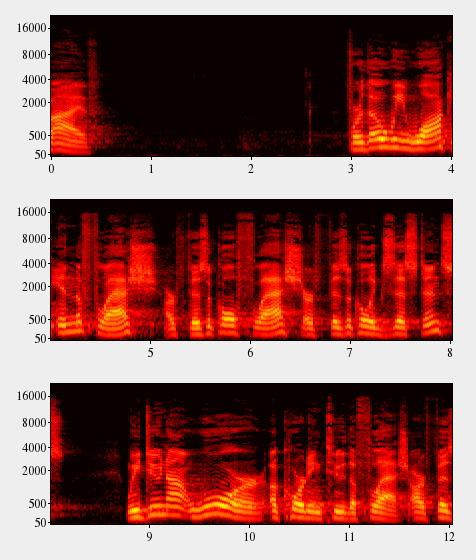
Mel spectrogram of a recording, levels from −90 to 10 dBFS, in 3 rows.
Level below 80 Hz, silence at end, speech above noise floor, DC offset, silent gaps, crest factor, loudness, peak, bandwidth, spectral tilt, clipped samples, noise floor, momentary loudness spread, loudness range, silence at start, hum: -86 dBFS; 0 s; 50 dB; under 0.1%; none; 20 dB; -29 LUFS; -10 dBFS; 16 kHz; -4 dB/octave; under 0.1%; -79 dBFS; 8 LU; 3 LU; 0 s; none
